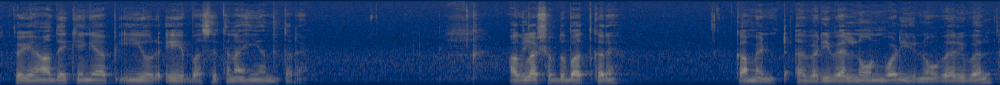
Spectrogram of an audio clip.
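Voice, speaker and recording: Man teaching vocabulary, gravelly and mellow. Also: mid-range voice. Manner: explains step by step, asks and answers his own questions; slows down to spell out English meanings. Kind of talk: classroom lesson mixing Hindi and English.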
